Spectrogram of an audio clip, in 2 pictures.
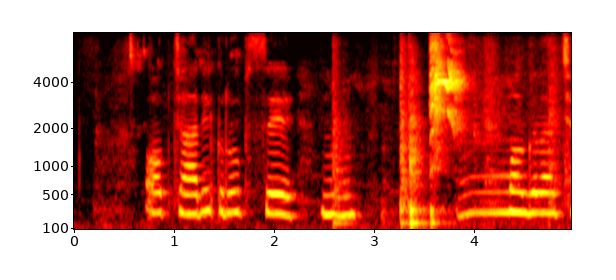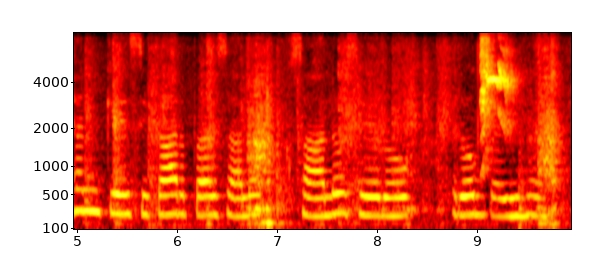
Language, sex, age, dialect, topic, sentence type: Hindi, female, 18-24, Marwari Dhudhari, agriculture, statement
